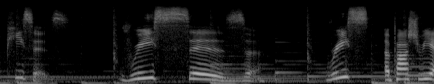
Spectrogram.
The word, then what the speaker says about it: Reese's: Reese. Apostrophe S. Reese's.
